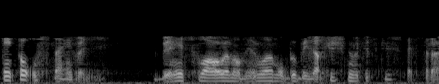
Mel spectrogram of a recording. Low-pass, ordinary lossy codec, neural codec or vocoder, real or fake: 3.6 kHz; MP3, 16 kbps; autoencoder, 22.05 kHz, a latent of 192 numbers a frame, VITS, trained on many speakers; fake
